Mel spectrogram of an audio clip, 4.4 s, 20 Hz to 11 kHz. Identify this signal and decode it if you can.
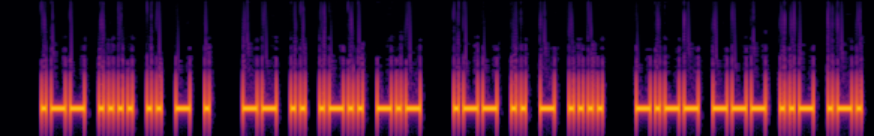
Morse code, heard as a keyed tone, about 50 wpm, 700 Hz. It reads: WHITE MILK WITH YOUR
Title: Sentences from Top 1500 Words 50wpm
